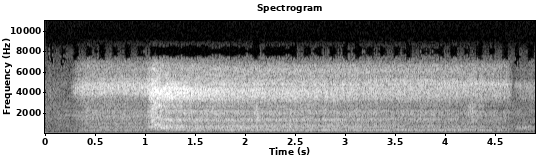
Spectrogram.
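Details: Aggressive, highly venomous Russell's viper hissing: a long, breathy, broadband hiss that swells sharply after one second and then holds fairly steady for several seconds before cutting off.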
